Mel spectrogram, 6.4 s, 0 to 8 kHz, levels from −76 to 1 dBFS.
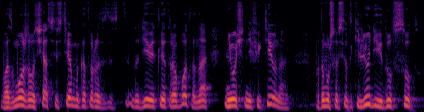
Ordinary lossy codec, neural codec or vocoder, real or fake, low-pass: none; none; real; none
